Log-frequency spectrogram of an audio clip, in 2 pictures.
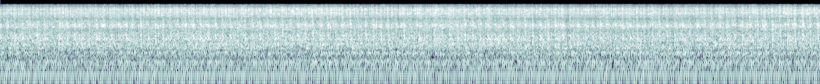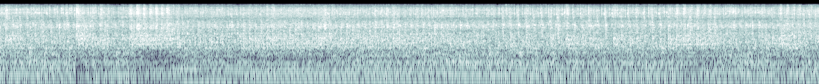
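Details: Hot air-cooled diesel engine, stopped by shutting off the fuel, restarted by hand; fires and settles into a steady low chug with an even, smooth beat. Normal hot restart and idle.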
